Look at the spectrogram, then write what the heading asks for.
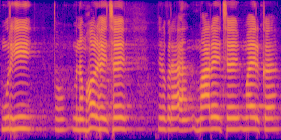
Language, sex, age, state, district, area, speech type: Maithili, female, 45-60, Bihar, Supaul, rural, spontaneous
